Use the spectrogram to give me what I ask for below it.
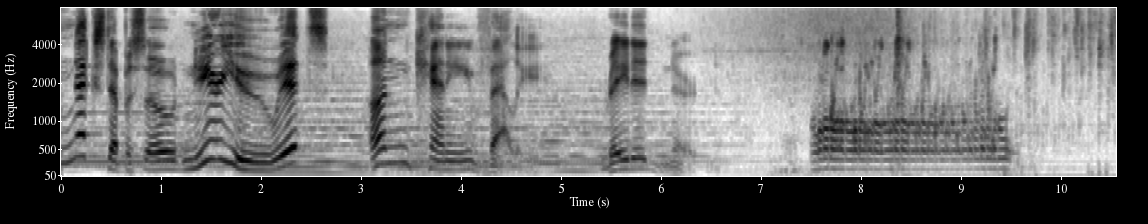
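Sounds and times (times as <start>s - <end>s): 
speech: 0.2s - 4.8s, 5.4s - 6.4s, 7.5s - 8.5s
gargling milk to rinse mouth: 7.2s - 10.5s.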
